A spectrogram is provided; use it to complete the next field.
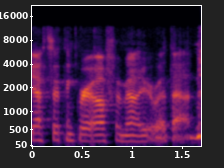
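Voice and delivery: ordinary talk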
